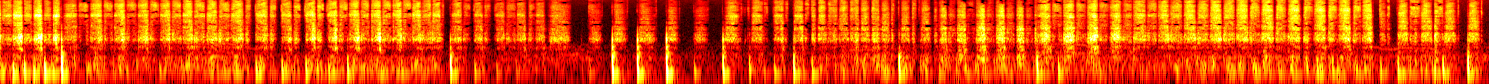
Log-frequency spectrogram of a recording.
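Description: A felt-tip marker is rubbed back and forth across a flat paper coloring page while filling in the blue background. The result is a steady run of bright, dry scratching strokes with almost no low end, briefly thinning into fewer, quieter strokes midway before the rapid scratching resumes.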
